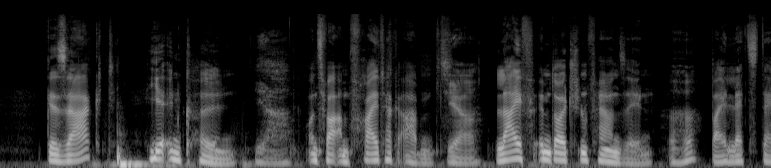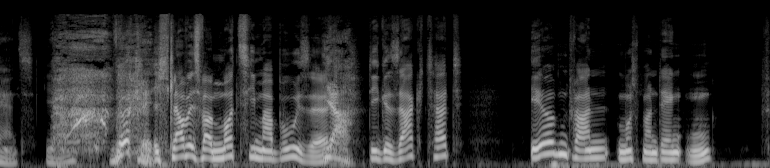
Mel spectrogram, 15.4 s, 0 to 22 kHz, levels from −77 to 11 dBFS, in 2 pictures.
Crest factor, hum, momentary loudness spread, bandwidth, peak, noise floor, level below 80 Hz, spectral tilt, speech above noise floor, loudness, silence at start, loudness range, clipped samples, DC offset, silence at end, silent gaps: 14 dB; none; 14 LU; 16.5 kHz; -4 dBFS; -55 dBFS; -34 dBFS; -6 dB/octave; 37 dB; -18 LUFS; 0.5 s; 7 LU; under 0.1%; under 0.1%; 0 s; none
